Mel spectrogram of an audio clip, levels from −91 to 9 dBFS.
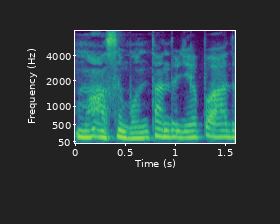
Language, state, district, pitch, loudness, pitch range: Idu Mishmi, Arunachal Pradesh, Lower Dibang Valley, 170 Hz, -13 LUFS, 165-180 Hz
